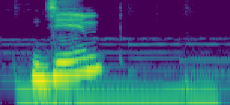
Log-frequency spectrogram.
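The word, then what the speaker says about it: gem: ठीक है, उसी तरीके से जी से हो जाएगा ज, क्योंकि जीई है। ठीक है, तो इसका उच्चारण जे, एम से म, तो पढ़ेंगे हम जेम।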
